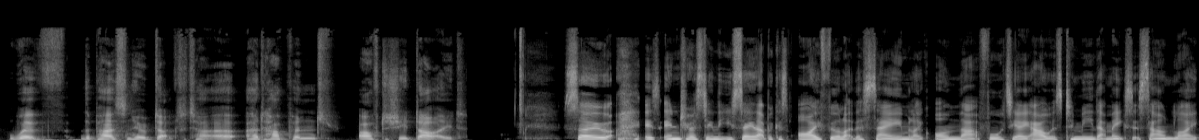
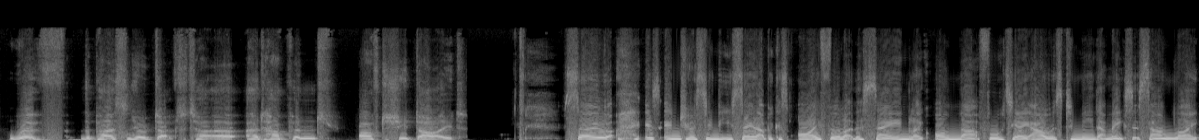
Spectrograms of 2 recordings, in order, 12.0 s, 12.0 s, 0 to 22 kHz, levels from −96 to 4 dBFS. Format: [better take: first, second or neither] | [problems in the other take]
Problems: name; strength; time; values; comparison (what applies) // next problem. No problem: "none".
first | distortion; heavy; 5 dB below the speech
